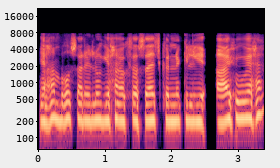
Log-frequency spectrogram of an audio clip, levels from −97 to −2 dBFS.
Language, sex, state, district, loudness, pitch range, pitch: Hindi, male, Bihar, East Champaran, -15 LUFS, 200-220 Hz, 205 Hz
